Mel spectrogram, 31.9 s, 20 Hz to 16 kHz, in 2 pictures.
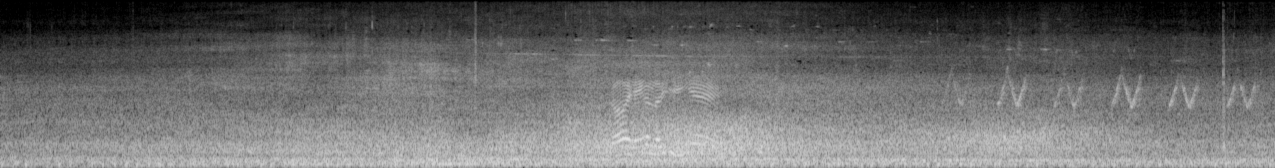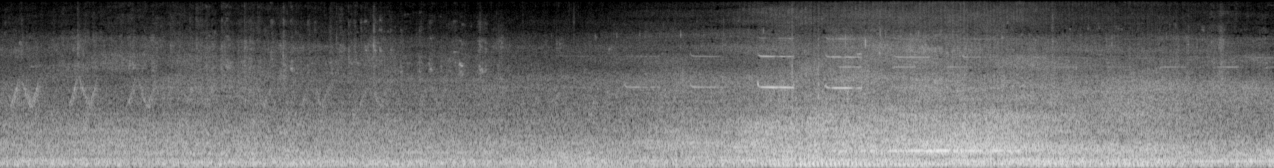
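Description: Steady road noise of a vehicle moving along a highway: engine, tyres and rushing air. It swells louder about 8 seconds in and again near the end, as traffic passes, and a few short high beeps sound near the end.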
